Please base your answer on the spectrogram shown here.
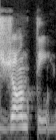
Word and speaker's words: gentil: We don't speak ls here, okay? This is only called gentil. L is silent in this word, in this letter, in this word. There is no rule which states that L at the end will be straight, but in this word, in this particular word, we don't pronounce L.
